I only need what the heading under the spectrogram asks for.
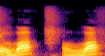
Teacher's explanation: देखो दंत चीज अलग थी, दंत में ऊपरी दांतों के निकट से, जैसे ता, था, दा, ये दंत थे। दंतोष्ठ ऊपर के दांत और निचला ओंठ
